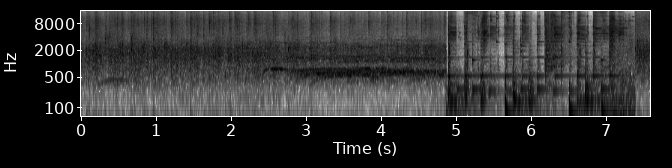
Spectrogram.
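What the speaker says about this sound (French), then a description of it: "Applaudissements pour Josaphat Awele et Enoch Boudanou." A studio audience applauds loudly and steadily to welcome two guests onto a French-language talk show, the clapping giving way near the end to music and a few sharp hits.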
